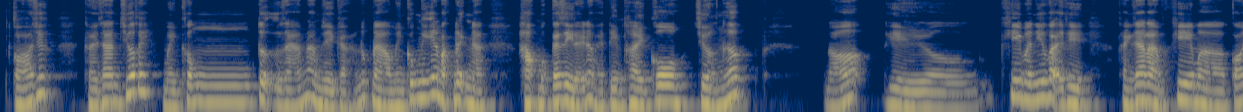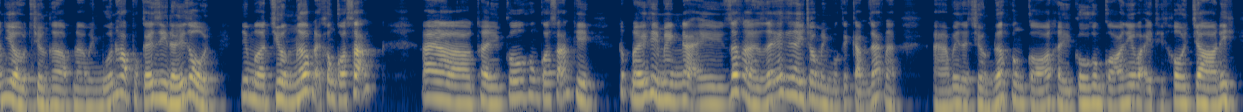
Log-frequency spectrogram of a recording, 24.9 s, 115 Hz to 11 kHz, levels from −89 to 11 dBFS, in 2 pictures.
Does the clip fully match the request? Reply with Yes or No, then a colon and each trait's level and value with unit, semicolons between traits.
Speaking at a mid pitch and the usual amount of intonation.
Yes: medium, 170 Hz; average, 4.2 semitones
